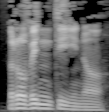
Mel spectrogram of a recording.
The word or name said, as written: roventino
